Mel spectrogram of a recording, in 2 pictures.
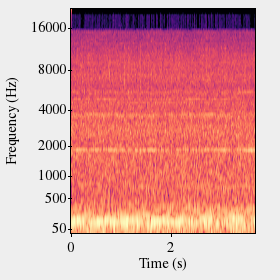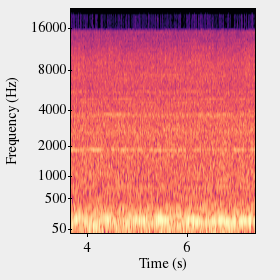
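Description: MD-11 jet engines hold takeoff power during a flight simulator departure roll, a loud, steady low roar with a constant tonal hum running unbroken throughout, with no voices heard.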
